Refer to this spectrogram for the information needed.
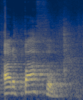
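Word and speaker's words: arpazo (ἁρπάζω): Esa palabra, arrebatado, es la traducción de una palabra griega que se pronuncia arpazo, Y digo cómo se pronuncia arpazo, porque es la palabra en la que nosotros hemos sacado el gesto de un oso cuando velozmente con su zarpa da un golpe y da un zarpazo.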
